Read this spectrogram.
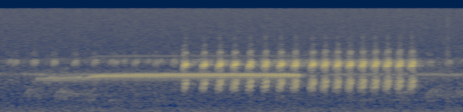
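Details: Tree frog singing by night in a North-East Italian pond, mid-April. A soft mole cricket trill opens, then a quick run of loud, pulsed croaks rises in strength for over two seconds before fading back to the cricket's steady buzz.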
